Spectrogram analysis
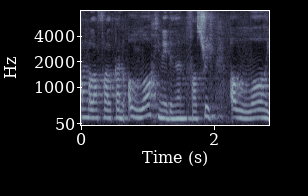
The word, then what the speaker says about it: Allah: Allah ya, bukan O ya, tapi A, menggunakan A.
